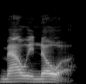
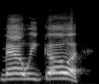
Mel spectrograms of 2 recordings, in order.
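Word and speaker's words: Mauigoa: Let me correct something, because one of our Hawaiian listeners pointed out to me that I'm pronouncing, most people are pronouncing their last name wrong. Even though it's spelled the way it is, it's Maui Noa, okay?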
